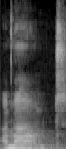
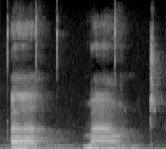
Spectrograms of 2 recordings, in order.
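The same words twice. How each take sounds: First: amount joined up, mount pressed; light अ, then hit mount in amount; stress on MOUNT. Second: amount very slow, in two parts; syllable by syllable. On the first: Teacher reading the word whole, stress on mount in amount. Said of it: "इसको मैं ज़ोर दे रहा हूँ". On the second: Teacher showing the two syllables, slow split word. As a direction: split amount into अ, pause, mount. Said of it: "जो दो syllable हैं". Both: Shown as a demonstration.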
